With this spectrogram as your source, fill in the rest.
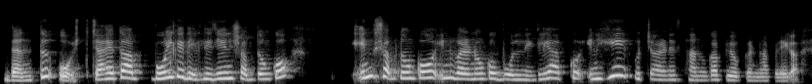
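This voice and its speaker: Fairly high-voiced woman teaching online. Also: lively intonation, highs cut off. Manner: asks questions then answers them, recites rules slowly. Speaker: Sanskrit teacher. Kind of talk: online exam-prep lecture.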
